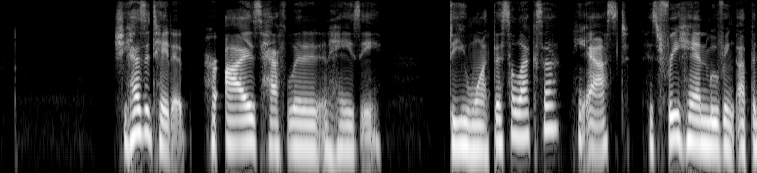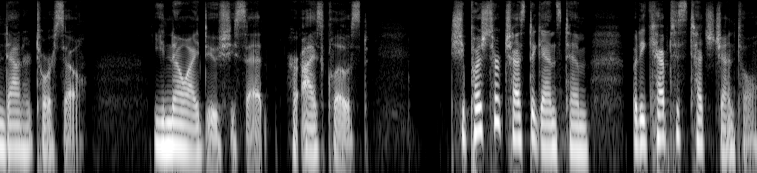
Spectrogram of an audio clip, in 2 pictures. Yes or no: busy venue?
no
